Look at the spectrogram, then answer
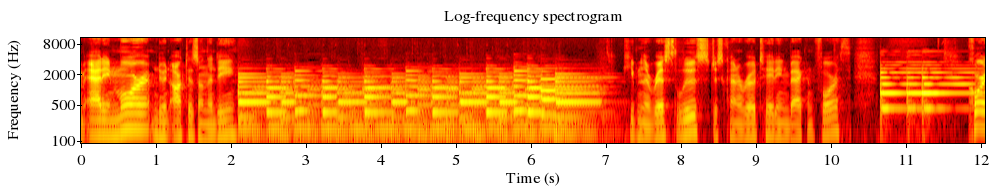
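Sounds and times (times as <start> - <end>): solo piano riff: 2.1 - 7.2, 10.7 - 11.9.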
